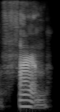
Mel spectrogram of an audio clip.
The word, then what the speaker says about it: Pham: Complete disappointment, except for Pham. Pham? – Pham? – Pham. – But there's an H in it. – There's an H, yeah. – It's spelled P-H-A-M.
